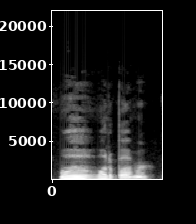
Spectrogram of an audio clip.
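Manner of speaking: soft, unruffled commiseration; calm sympathy. Shown as a demonstration. Parent giving a brain dead response, calm and soft. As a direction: sympathize gently without reacting. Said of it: "'cause you're being calm".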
